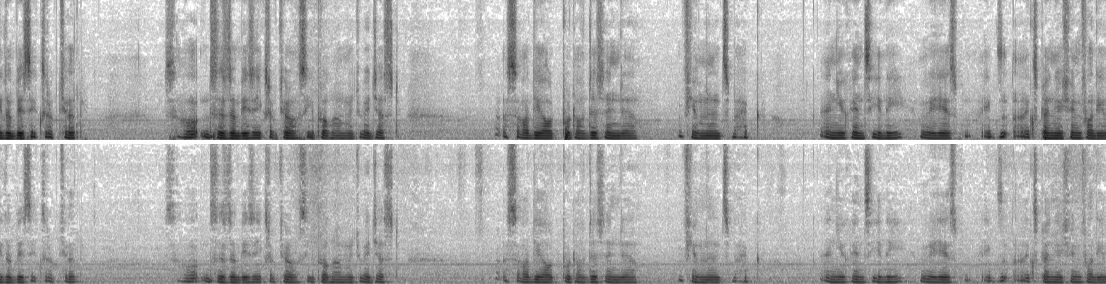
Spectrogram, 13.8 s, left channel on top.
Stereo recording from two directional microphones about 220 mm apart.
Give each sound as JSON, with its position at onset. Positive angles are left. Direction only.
{"t": 0.0, "sound": "speech", "side_deg": 40}
{"t": 2.0, "sound": "speech", "side_deg": 40}
{"t": 4.0, "sound": "speech", "side_deg": 20}
{"t": 6.3, "sound": "speech", "side_deg": 30}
